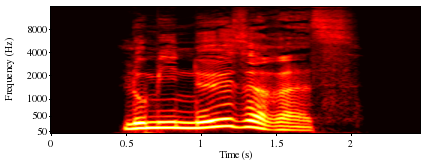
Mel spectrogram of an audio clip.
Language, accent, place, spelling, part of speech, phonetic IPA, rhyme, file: German, Germany, Berlin, luminöseres, adjective, [lumiˈnøːzəʁəs], -øːzəʁəs, De-luminöseres.ogg
- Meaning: strong/mixed nominative/accusative neuter singular comparative degree of luminös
